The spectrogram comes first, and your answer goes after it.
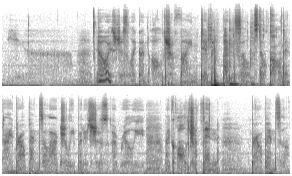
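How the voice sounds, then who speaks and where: A woman whispering at a fairly slow pace, with long, frequent pauses, big swings in loudness, and noticeable background noise. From Filipino Canadian. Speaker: ASMR vlogger / beauty and lifestyle creator. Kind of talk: ASMR makeup haul and unboxing, casual talk to camera. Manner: friendly, conversational.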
